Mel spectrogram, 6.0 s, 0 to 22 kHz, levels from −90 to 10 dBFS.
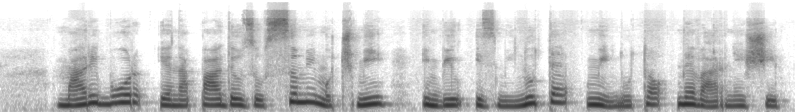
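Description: No faults to report: the speech runs without dropouts, clicks or glitches at any point.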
